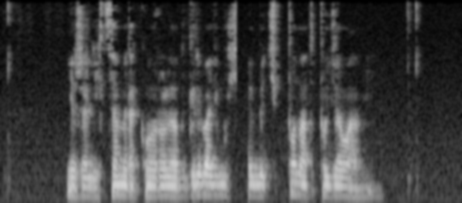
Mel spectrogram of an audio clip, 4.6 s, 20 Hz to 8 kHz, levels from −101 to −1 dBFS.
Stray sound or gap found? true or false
true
